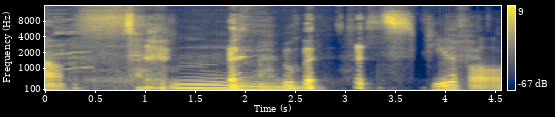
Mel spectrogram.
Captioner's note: laughs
